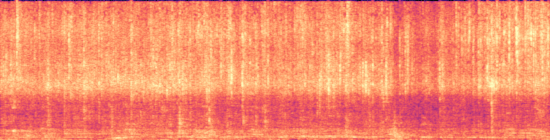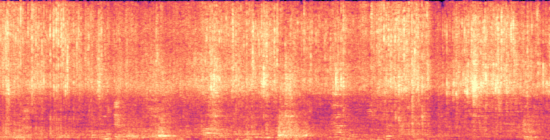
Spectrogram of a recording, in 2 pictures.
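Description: Several women talk and chatter together close by.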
